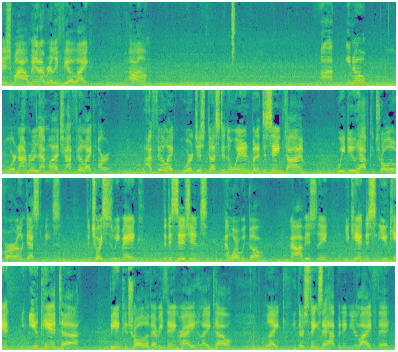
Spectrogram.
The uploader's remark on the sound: Driving Back From Grand Canyon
